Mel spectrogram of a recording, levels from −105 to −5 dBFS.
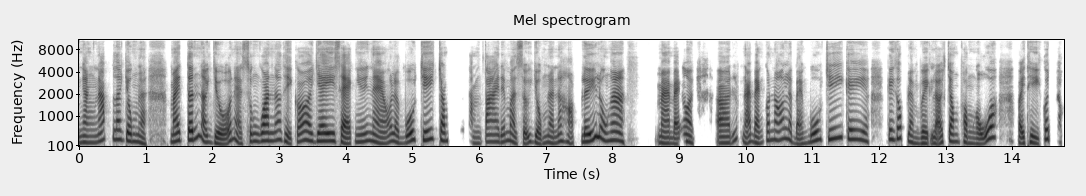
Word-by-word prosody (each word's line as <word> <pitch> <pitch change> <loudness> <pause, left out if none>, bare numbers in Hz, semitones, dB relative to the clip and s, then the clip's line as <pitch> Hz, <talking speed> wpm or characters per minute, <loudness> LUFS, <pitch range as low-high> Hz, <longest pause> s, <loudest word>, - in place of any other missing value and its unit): ngăn 190 0 -3
nắp, 265 +6 +1
nói 285 -1 -1
chung 235 -4 +2
là 180 -5 -2 0.4
máy 220 +3 +3
tính 275 +6 +5
ở - - +3
giữa 155 -2 +2
nè, 260 - -2
xung 230 +7 -4
quanh 245 0 +5
á 275 +2 -2
thì 205 -7 0
có 235 +11 +1
dây 240 0 +3
sạc 170 -6 +2
như 210 +1 -2
thế 235 - -1
nào 195 -8 0
á 225 - -2
là 215 -4 -1
bố 190 +9 +3
trí 280 +2 +2
trong 260 -4 +1 0.3
tầm 170 -1 -10
tay 215 +2 -1
để 210 - -3
mà 230 -4 -2
sử 160 - -2
dụng 185 -3 -2
là 185 -2 -2
nó 215 +6 -3
hợp 220 -4 -4
lý 220 - +5
luôn 305 -9 +2
ha. 255 -2 +3 0.5
Mà 175 -2 +1
bạn 155 -2 0
ơi, 215 -2 0 0.3
ờ, 185 0 0
lúc 265 +10 -7
nãy - - +1
bạn 185 -4 -1
có 260 - -3
nói 275 +2 -2
là 285 - -1
bạn 155 -4 -5
bố 245 +7 +2
trí 320 +4 +1
cái 290 -4 0 0.3
cái 290 -1 0
góc 320 -2 -1
làm 195 -7 -3
việc 170 -1 0
là - - 0
ở - - +1
trong 220 -2 +1
phòng 195 -5 -2
ngủ 155 -1 +2
á, 340 - +5 0.3
vậy 170 -2 +2
thì 185 -3 -1
có 290 - 0
chật - - -12
220 Hz, 265 wpm, -24 LUFS, 185-260 Hz, 0.5 s, tính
